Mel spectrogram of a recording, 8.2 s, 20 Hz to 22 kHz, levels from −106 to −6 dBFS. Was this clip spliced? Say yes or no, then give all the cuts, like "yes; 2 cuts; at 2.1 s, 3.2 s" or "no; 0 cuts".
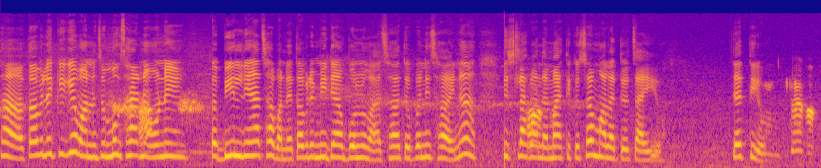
yes; 2 cuts; at 2.1 s, 5.0 s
